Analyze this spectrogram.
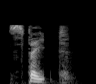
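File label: "state", British; Language, linguistics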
